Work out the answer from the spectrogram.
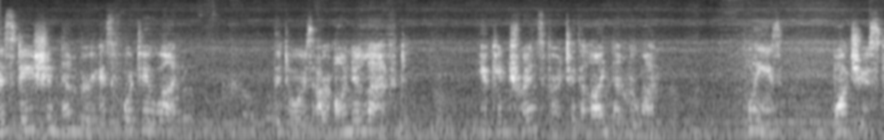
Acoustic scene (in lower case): subway train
